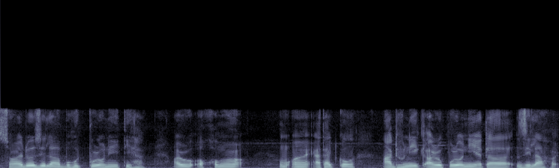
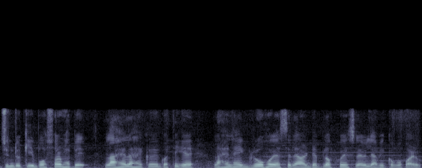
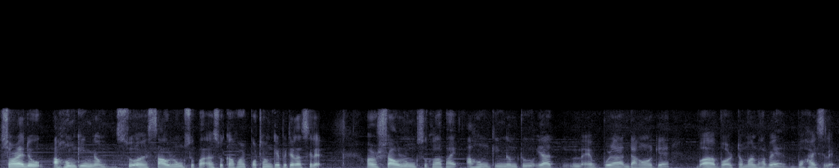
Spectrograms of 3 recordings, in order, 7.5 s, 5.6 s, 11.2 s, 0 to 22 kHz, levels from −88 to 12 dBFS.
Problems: constant background noise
